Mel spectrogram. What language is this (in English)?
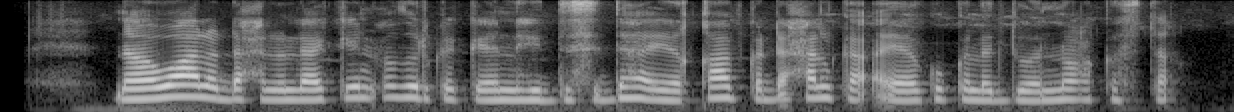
Somali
